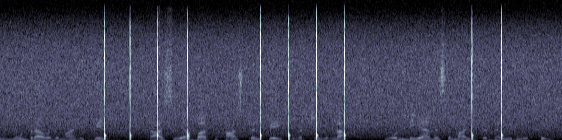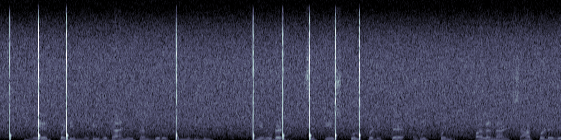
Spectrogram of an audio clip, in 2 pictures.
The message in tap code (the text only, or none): THE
